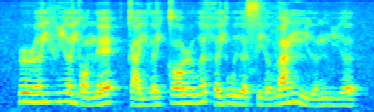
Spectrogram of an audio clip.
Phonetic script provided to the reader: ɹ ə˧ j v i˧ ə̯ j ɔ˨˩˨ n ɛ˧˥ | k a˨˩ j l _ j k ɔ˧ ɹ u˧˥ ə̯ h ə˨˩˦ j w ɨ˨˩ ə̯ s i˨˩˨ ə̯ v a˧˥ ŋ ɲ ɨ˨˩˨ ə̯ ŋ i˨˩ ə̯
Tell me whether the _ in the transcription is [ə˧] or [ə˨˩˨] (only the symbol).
ə˧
